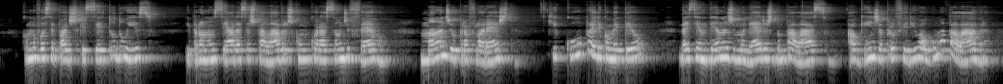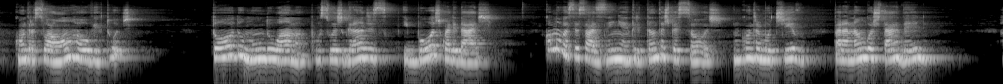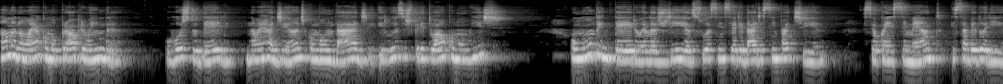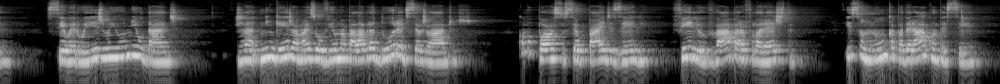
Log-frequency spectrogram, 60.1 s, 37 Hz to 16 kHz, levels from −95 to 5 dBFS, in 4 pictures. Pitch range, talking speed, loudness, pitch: 210-240 Hz, 120 wpm, -22 LUFS, 220 Hz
